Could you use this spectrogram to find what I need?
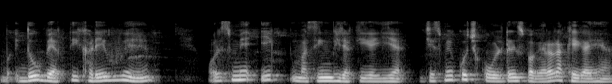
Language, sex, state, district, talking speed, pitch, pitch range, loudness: Hindi, male, Bihar, Darbhanga, 195 wpm, 160 Hz, 145-190 Hz, -18 LUFS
